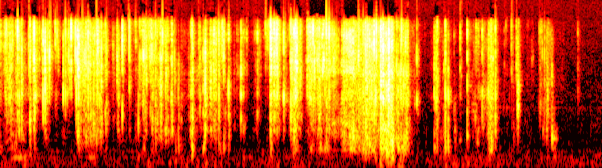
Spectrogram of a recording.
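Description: Foil wrapper of a trading-card pack crinkling and tearing as it is pulled open by hand, dense for about four seconds, then a few lighter crinkles and clicks as the cards come out.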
